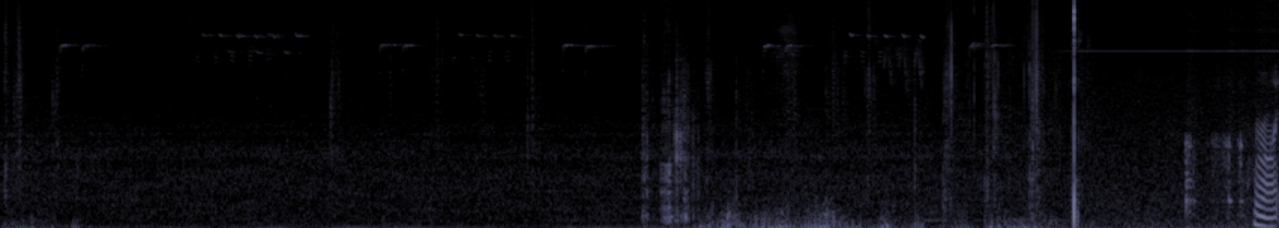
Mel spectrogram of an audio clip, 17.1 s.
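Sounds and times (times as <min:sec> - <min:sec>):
faint birdsong: 0:00.7 - 0:01.6, 0:02.5 - 0:08.3, 0:10.1 - 0:17.0.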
